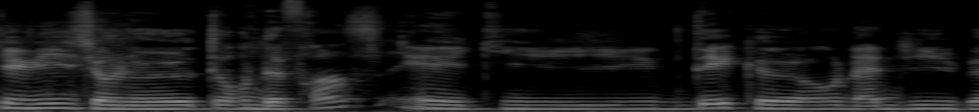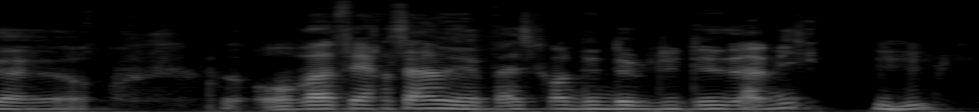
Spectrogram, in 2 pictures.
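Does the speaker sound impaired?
Yes: dystonia; elocution difficulties.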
